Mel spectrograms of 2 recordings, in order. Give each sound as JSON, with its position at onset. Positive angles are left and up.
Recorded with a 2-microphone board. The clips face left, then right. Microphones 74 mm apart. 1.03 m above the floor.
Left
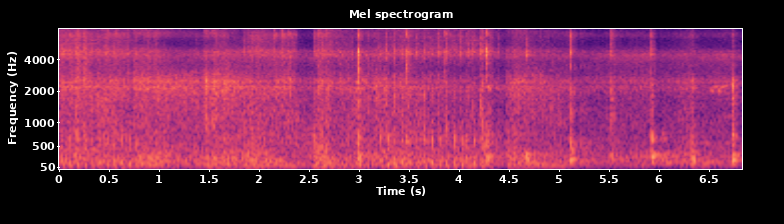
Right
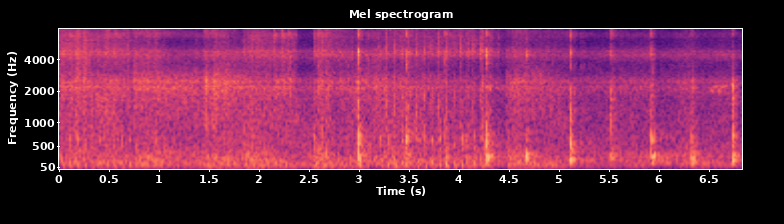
{"t": 3.0, "sound": "running footsteps", "side_deg": -30, "distance_m": 1.5}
